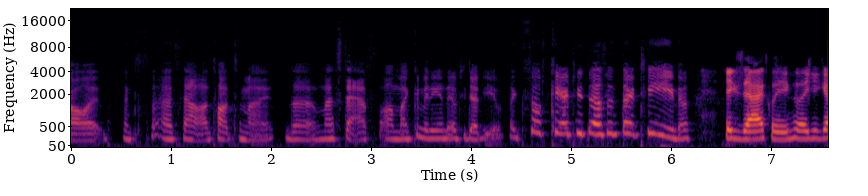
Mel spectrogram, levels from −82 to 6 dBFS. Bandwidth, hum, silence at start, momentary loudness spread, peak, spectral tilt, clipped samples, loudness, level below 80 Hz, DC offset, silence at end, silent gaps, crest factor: 16 kHz; none; 0 s; 19 LU; -10 dBFS; -5 dB/octave; under 0.1%; -33 LUFS; -70 dBFS; under 0.1%; 0 s; none; 24 dB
